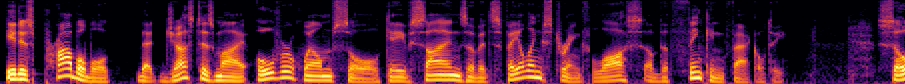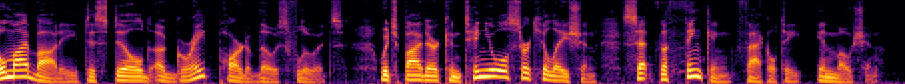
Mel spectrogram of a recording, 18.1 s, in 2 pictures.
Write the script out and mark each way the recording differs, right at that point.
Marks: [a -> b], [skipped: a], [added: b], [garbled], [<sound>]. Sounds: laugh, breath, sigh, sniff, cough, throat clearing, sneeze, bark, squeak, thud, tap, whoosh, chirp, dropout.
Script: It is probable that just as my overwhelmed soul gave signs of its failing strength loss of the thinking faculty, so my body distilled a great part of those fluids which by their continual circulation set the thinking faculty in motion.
It is probable that just as my overwhelmed soul gave signs of its failing strength loss of the thinking faculty, so my body distilled a great part of those fluids which by their continual circulation set the thinking faculty in motion.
